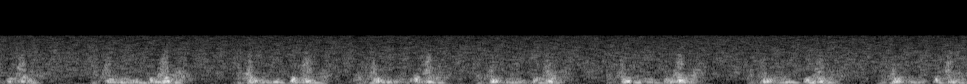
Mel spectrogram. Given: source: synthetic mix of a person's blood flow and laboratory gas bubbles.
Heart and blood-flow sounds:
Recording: Doppler ultrasound of blood flow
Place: precordium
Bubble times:
4.08-4.16 s: bubbles
From the record:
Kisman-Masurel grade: 111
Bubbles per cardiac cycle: 1 to 2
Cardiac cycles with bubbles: 1 to 10%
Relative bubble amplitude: barely perceptible (0.100 to 0.250)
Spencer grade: 1 (occasional bubble signal discernible with the cardiac motion signal, with majority of cardiac periods free of bubbles)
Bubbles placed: anywhere in the cardiac cycle

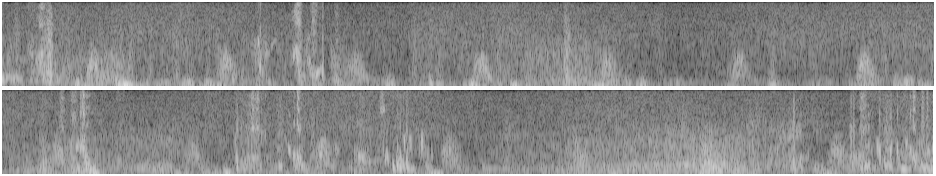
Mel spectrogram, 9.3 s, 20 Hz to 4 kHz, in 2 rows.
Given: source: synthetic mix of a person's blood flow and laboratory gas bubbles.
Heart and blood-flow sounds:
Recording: Doppler ultrasound of blood flow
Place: subclavian vein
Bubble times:
0.00-0.34 s: bubbles
1.09-1.71 s: bubbles
4.84-5.16 s: bubbles
5.22-5.28 s: bubbles
5.82-6.25 s: bubbles
6.30-6.86 s: bubbles
8.30-8.79 s: bubbles
8.86-9.32 s: bubbles
From the record:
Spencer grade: 3 (all of the cardiac periods contain showers or single bubble signals, but not dominating or overriding the cardiac motion signals)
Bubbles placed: anywhere in the cardiac cycle

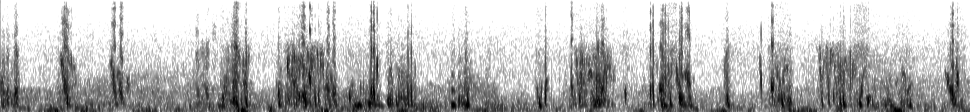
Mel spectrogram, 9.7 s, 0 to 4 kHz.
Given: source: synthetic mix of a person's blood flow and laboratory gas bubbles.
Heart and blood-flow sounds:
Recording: Doppler ultrasound of blood flow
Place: subclavian vein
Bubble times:
0.00-0.21 s: bubbles
0.58-0.78 s: bubbles
1.08-1.30 s: bubbles
1.95-2.51 s: bubbles
2.75-3.39 s: bubbles
3.46-4.16 s: bubbles
4.48-4.72 s: bubbles
5.34-5.50 s: bubbles
5.70-6.15 s: bubbles
6.22-6.29 s: bubbles
6.46-6.94 s: bubbles
7.22-7.31 s: bubbles
7.56-7.93 s: bubbles
8.16-9.15 s: bubbles
9.44-9.65 s: bubbles
From the record:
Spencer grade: 3 (all of the cardiac periods contain showers or single bubble signals, but not dominating or overriding the cardiac motion signals)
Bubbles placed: anywhere in the cardiac cycle

